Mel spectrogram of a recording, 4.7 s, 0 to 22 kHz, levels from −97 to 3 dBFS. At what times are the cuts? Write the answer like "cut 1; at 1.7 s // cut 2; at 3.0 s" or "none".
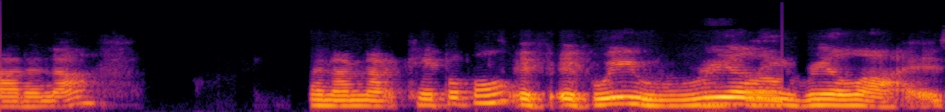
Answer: cut 1; at 2.5 s

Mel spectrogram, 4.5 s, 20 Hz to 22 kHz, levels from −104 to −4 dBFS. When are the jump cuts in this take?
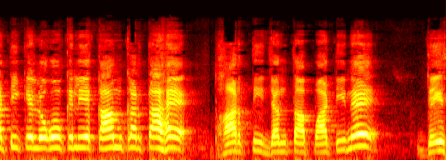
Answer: cut 1; at 2.0 s

